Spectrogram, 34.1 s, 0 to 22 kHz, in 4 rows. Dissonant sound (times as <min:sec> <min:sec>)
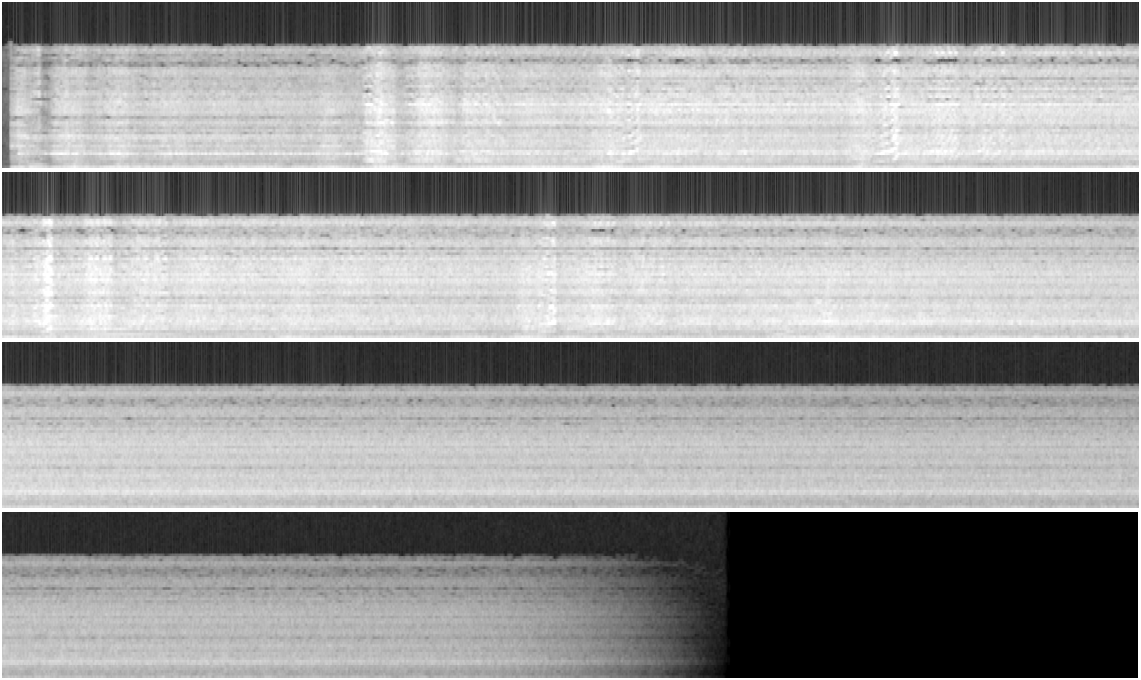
0:00.0 0:22.3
